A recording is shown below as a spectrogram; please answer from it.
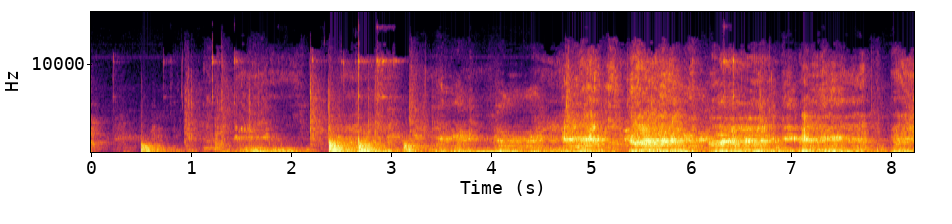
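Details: In a tug-of-war game, Jack, a six-week-old Golden Retriever puppy, faces Colby, a two-year-old adopted Lab mutt. A few soft thumps and short noises give way to a building, continuous rough growl with small yelps.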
